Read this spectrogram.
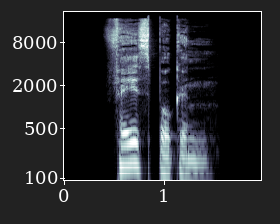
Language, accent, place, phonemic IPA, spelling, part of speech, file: German, Germany, Berlin, /ˈfɛɪ̯sbʊkn̩/, facebooken, verb, De-facebooken.ogg
- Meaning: to Facebook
